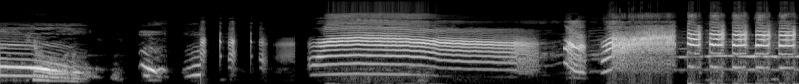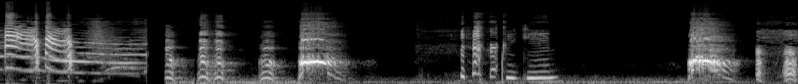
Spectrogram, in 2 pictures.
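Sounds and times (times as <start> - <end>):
parrot imitating crying baby: 1.9 - 9.5.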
